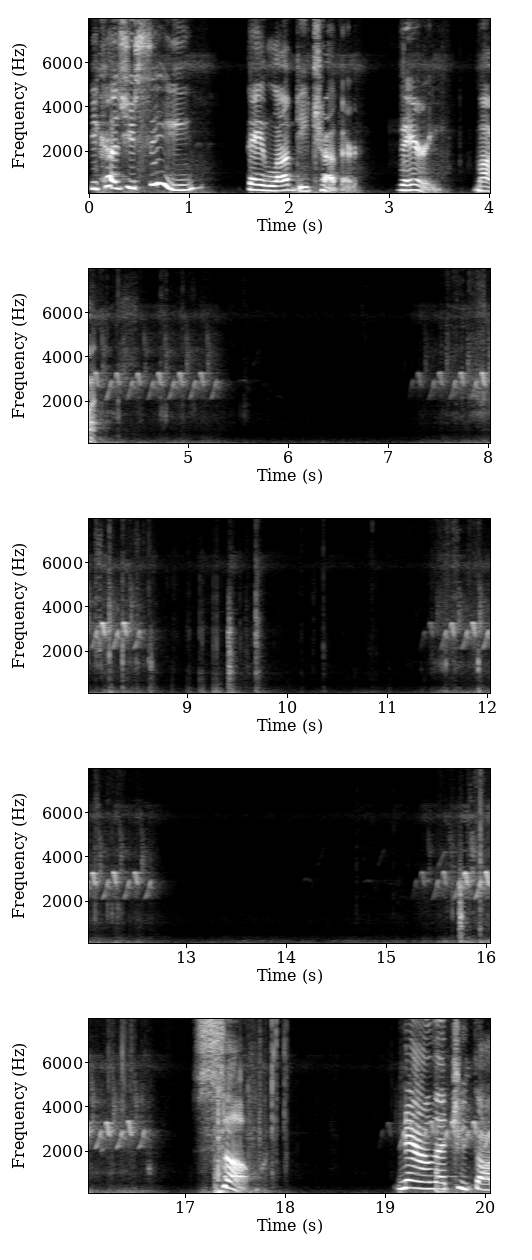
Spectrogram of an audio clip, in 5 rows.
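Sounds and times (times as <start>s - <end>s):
songbird trilling: 3.1s - 6.0s, 7.2s - 8.7s, 11.4s - 12.8s, 14.2s - 16.8s, 18.9s - 20.0s
book pages flipping: 7.7s - 12.5s, 14.6s - 16.8s, 17.6s - 18.6s.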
